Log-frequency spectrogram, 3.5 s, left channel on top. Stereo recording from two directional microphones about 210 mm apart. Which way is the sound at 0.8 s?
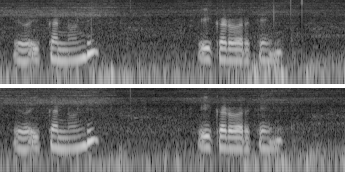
55° right (ahead or behind).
